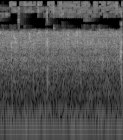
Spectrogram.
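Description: Liver fries in a pan with a steady, dense sizzle and crackle that holds evenly throughout, close up and with no voices.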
